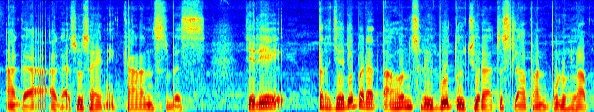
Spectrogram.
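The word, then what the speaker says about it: Caransebeș: Ya, kalau dibaca di Indonesia Karangsebes. Bacanya agak susah ini, Karansebes.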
